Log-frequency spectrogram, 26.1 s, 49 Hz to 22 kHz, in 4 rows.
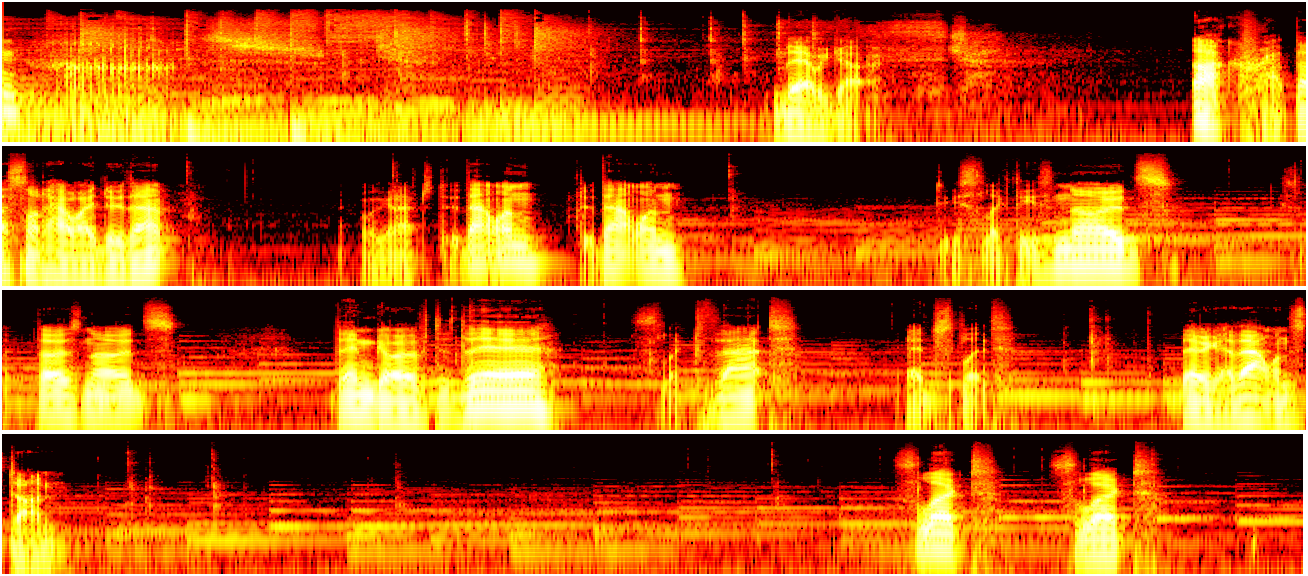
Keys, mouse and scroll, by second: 0.9 ctrl+click, 1.7-3.4 shift+middle drag, 3.4 ctrl+click, 3.6-4.0 scroll down 4, 4.0 middle click, 4.6-7.6 scroll up 2, 7.6 alt+click, 12.9 ctrl+click, 14.8-15.9 drag, 17.5 right click, 18.4 Tab, 19.1-20.1 middle drag, 20.1 Tab, 20.3-20.7 scroll up 1, 20.7 shift+middle click, 21.6-23.0 scroll up 1, 23.0-26.0 drag.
